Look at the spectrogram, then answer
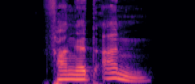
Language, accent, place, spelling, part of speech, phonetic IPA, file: German, Germany, Berlin, fanget an, verb, [ˌfaŋət ˈan], De-fanget an.ogg
- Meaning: second-person plural subjunctive I of anfangen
